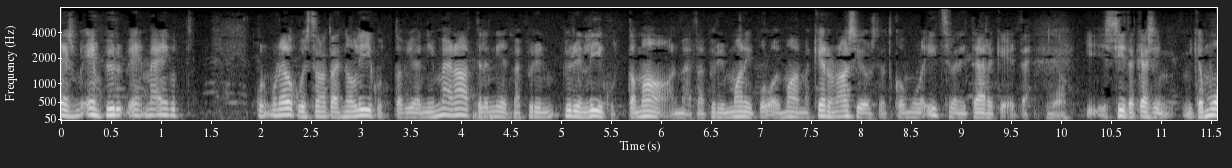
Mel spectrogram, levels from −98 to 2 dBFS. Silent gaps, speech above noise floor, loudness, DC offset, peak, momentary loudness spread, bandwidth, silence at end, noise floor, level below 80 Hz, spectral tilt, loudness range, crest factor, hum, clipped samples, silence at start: none; 28 dB; -23 LUFS; under 0.1%; -4 dBFS; 12 LU; 7.6 kHz; 0 s; -50 dBFS; -58 dBFS; -8 dB/octave; 3 LU; 18 dB; none; under 0.1%; 0 s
